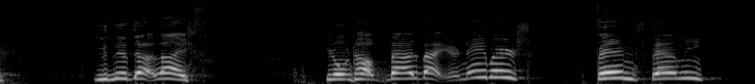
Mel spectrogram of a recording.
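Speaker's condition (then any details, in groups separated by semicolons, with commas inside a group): Cerebral palsy; uses wheelchair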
